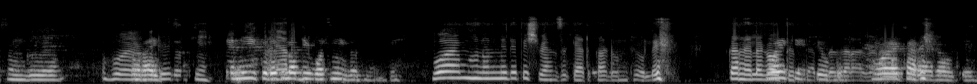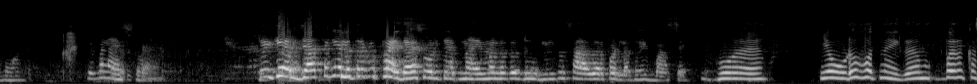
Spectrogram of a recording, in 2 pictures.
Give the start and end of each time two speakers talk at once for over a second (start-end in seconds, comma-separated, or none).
7.7-9.2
